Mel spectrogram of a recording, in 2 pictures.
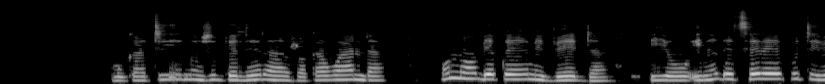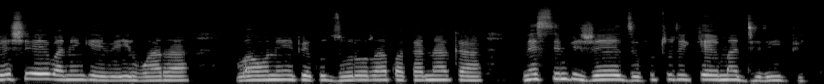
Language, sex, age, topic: Ndau, male, 36-49, health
